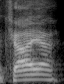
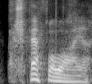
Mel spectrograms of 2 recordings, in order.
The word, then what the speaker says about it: Atchafalaya: Appalachia Appalachia Atchafalaya. It's a Atchafalaya. So, you want to say it like you're You want to say it like you're about to sneeze. So, it's uh, Atchafalaya.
